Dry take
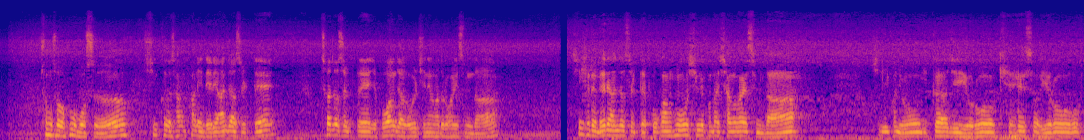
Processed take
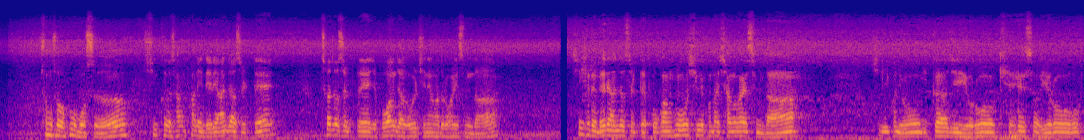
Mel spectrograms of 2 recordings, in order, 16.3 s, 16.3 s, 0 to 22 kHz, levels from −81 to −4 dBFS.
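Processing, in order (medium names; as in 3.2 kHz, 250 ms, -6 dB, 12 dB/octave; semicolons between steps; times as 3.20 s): high-order bell 7.6 kHz +8.5 dB; trim -3.5 dB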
